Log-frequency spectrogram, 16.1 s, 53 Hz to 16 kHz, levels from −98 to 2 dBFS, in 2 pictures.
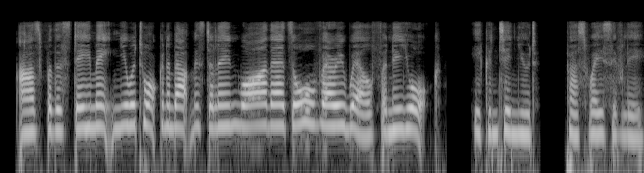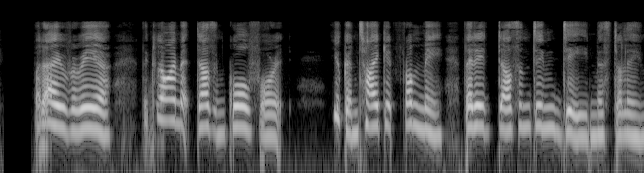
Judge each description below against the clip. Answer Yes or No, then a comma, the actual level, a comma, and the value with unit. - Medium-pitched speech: No, high, 230 Hz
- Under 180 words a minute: Yes, average, 160 wpm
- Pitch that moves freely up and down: No, average, 3.9 semitones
